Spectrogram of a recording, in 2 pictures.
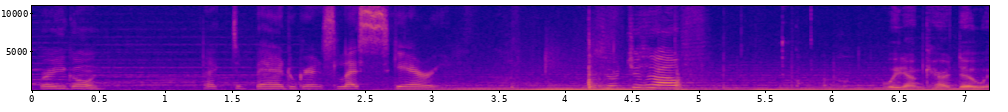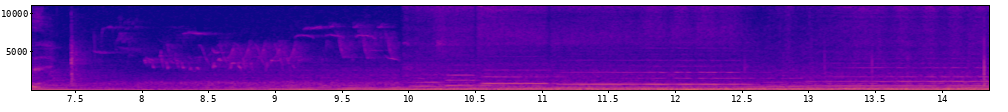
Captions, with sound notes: Where are you going? - Back to bed where it's less scary. (little footsteps exiting) - Suit yourself. We don't care, do we? (birds chirping) (wind blowing) (slow flute music)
